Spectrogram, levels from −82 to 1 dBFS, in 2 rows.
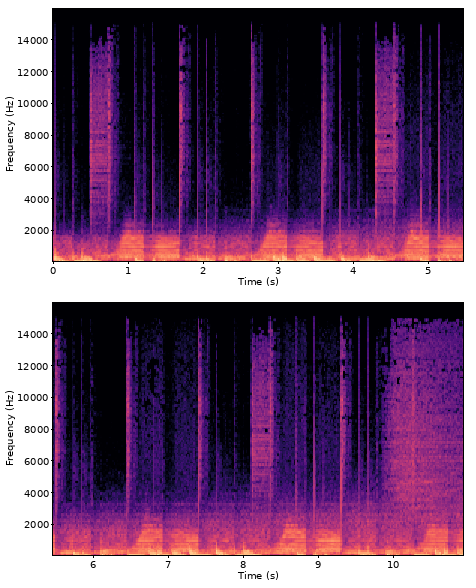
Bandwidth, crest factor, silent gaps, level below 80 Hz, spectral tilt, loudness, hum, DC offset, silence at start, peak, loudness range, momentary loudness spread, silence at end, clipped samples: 14.5 kHz; 12 dB; none; -18 dBFS; -6.5 dB/octave; -15 LUFS; none; under 0.1%; 0 s; 0 dBFS; 1 LU; 6 LU; 0 s; under 0.1%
